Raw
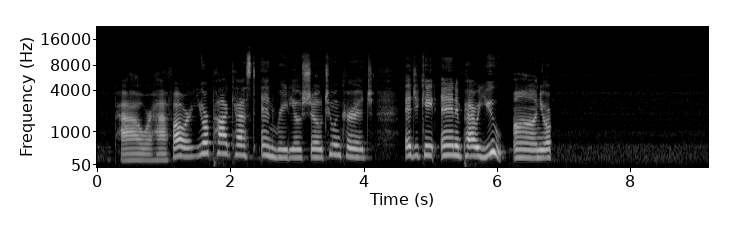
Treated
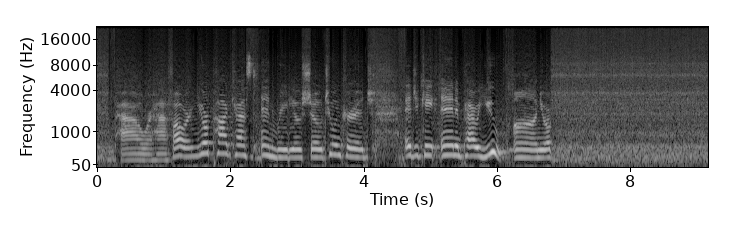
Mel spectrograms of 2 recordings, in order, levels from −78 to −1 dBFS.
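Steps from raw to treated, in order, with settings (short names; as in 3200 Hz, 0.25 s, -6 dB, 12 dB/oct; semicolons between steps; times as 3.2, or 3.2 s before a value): zero-crossing step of -33 dBFS; dynamic EQ 840 Hz, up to -5 dB, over -36 dBFS, Q 1.4; reverse; upward compressor, threshold -32 dBFS; reverse; gain +1.5 dB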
